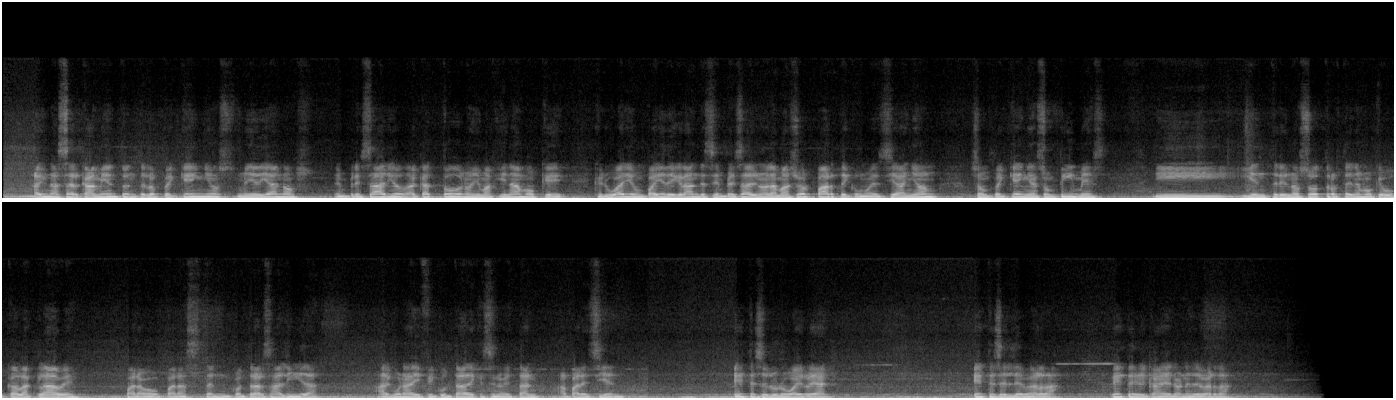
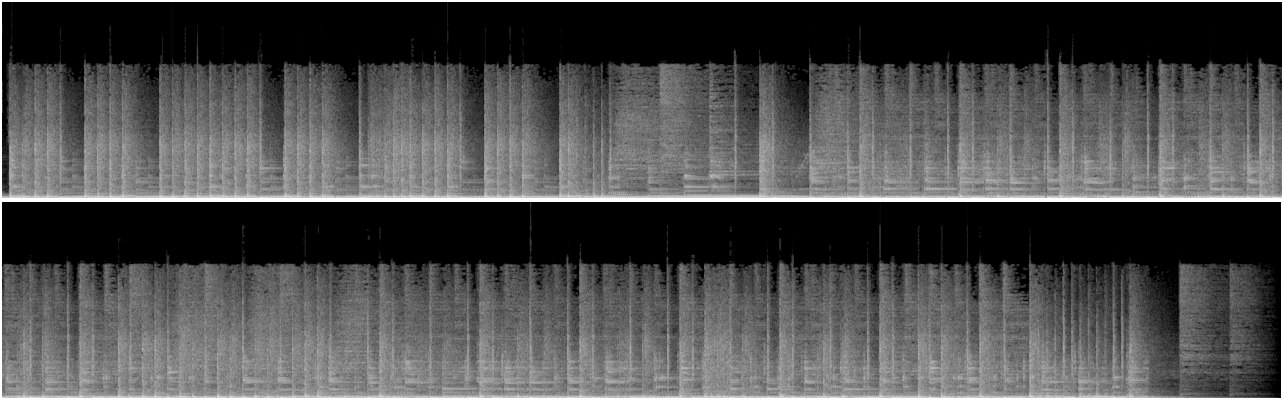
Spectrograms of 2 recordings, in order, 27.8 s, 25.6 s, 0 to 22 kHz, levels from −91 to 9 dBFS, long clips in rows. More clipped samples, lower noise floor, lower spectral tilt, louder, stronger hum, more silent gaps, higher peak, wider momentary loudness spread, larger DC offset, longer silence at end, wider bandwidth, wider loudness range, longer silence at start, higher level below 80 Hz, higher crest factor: neither; about the same, -45 dBFS vs -43 dBFS; first, -9 dB/octave vs -5 dB/octave; second, -18 LUFS vs -13 LUFS; neither; neither; second, -6 dBFS vs 0 dBFS; first, 12 LU vs 2 LU; neither; first, 1.15 s vs 0.5 s; second, 10 kHz vs 15.5 kHz; first, 4 LU vs 1 LU; about the same, 0 s vs 0 s; second, -46 dBFS vs -18 dBFS; about the same, 12 dB vs 12 dB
